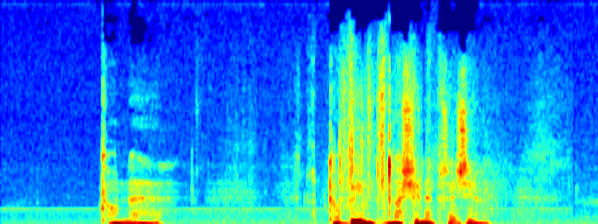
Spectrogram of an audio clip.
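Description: A woman speaks in a startled voice.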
